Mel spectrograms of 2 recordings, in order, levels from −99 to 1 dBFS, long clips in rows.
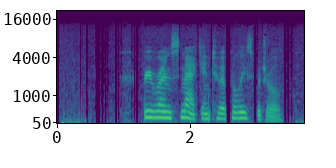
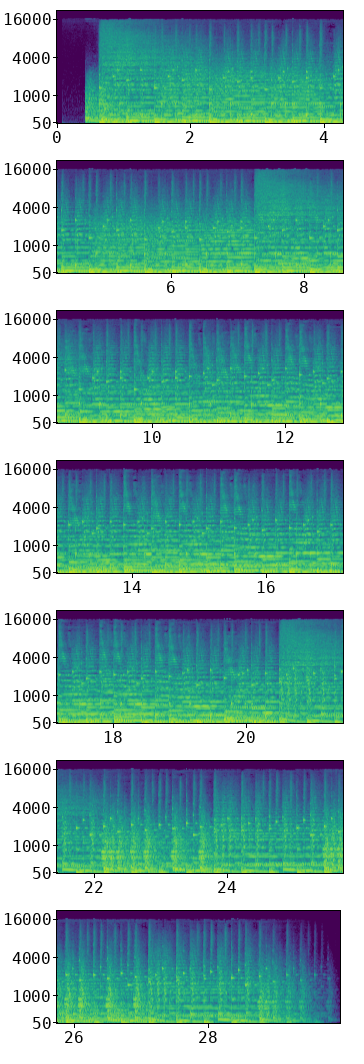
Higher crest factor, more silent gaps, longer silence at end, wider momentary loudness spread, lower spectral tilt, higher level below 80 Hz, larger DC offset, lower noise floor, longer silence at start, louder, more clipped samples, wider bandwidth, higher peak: about the same, 16 dB vs 14 dB; first, 0.58-0.64 s, 2.54-2.59 s vs none; second, 0 s vs 0.35 s; first, 11 LU vs 3 LU; about the same, -5.5 dB/octave vs -6 dB/octave; second, -64 dBFS vs -20 dBFS; neither; first, -54 dBFS vs -42 dBFS; second, 0.05 s vs 0.4 s; second, -31 LUFS vs -16 LUFS; neither; second, 12.5 kHz vs 16 kHz; second, -18 dBFS vs 0 dBFS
